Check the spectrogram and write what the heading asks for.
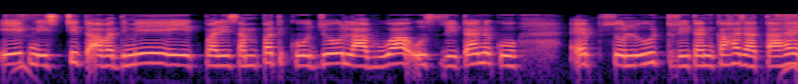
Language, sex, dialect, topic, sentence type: Hindi, female, Marwari Dhudhari, banking, statement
